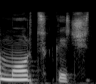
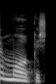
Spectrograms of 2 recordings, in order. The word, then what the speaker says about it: mortgage: ya da mortgage deniyor İngilizceden değil fransızcadan geldiği için de mortgage diye değil arkadaşlar morg diye telaffuz ediliyor Her neyse bu işin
